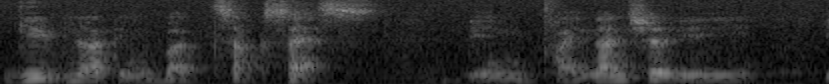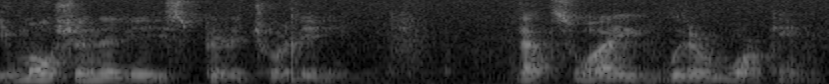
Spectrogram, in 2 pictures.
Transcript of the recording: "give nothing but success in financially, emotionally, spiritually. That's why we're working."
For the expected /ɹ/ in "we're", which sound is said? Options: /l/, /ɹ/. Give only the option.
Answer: /ɹ/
